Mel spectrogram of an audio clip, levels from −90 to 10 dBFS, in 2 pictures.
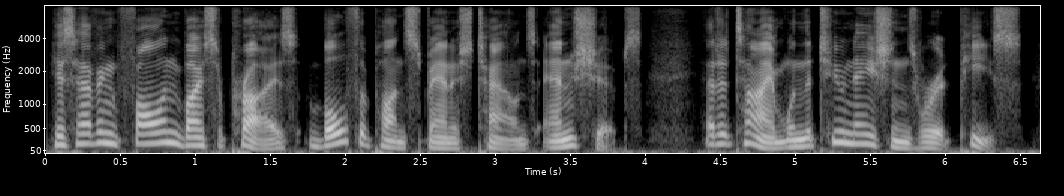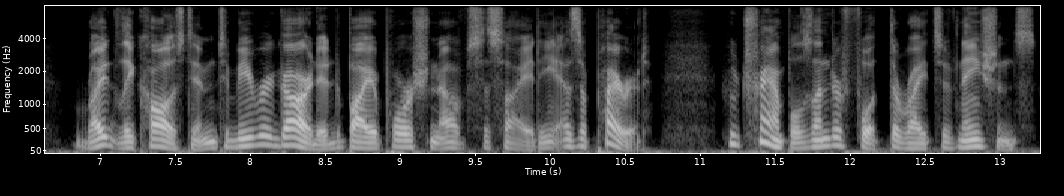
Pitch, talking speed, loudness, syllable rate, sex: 130 Hz, 195 wpm, -21 LUFS, 5.4 syllables/s, male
